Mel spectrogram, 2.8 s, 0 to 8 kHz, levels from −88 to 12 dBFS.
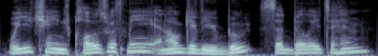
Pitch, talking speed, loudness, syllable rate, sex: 135 Hz, 315 wpm, -15 LUFS, 6.7 syllables/s, male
